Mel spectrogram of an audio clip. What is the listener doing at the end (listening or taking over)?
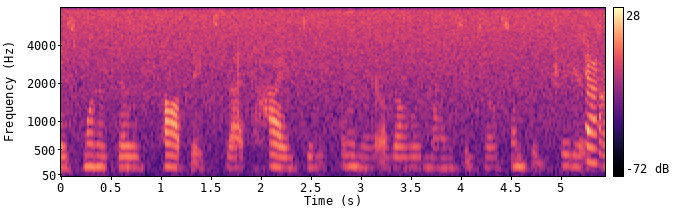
taking over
